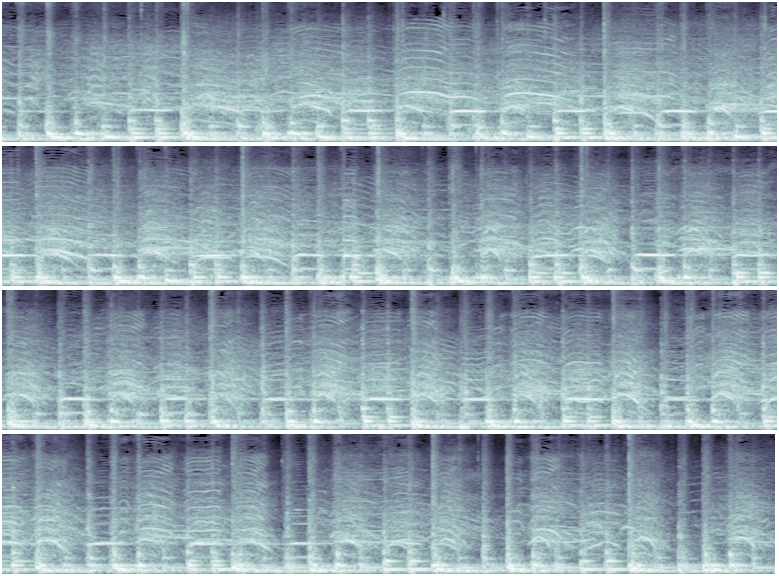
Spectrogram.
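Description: A bedug drum ensemble pounding out a continuous rhythm, with many performers' voices shouting and chanting over the drums.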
